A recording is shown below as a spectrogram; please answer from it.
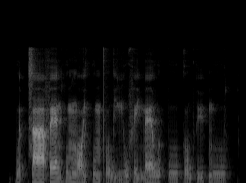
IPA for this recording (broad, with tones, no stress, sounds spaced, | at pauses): kʷ ɐ˨˥ t̚ t͡s aː˧ f ɛː˥ n kʷ ɐ˥ m ŋ ɔː˨˥ j kʷ ɐ˥ m pʰ o˨˩ w j iː˨˥ w f e˨˩ j m ɛː˥ w ʊ˥ k̚ p uː˧ k o˨ w k yː˨˥ p̚ m uː˧ t̚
